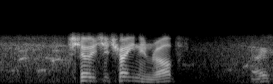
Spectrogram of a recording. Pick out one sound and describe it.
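A young man speaks loudly nearby, outdoors.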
